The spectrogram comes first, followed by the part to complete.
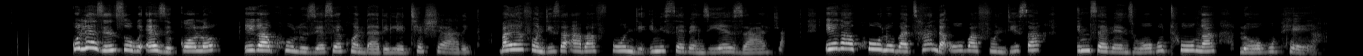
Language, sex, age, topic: North Ndebele, female, 36-49, education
